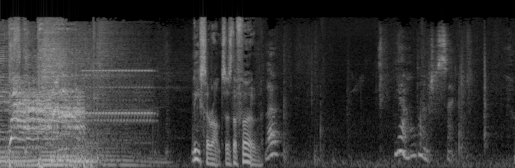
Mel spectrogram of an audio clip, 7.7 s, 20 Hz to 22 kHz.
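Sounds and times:
group giving a rebel yell: 0.1s - 1.4s
speech: 2.9s - 4.3s, 5.9s - 7.1s.

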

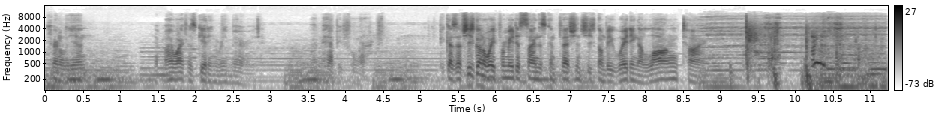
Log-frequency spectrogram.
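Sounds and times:
speech: 0.1s - 0.8s, 1.6s - 11.2s
slap across the face: 9.4s - 11.2s.

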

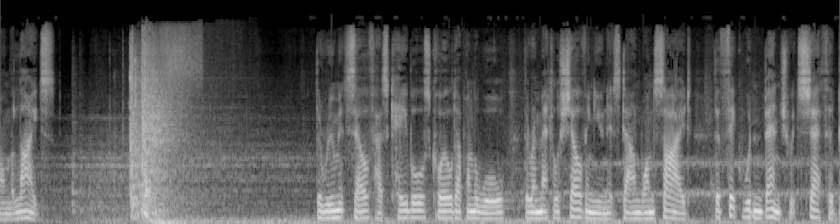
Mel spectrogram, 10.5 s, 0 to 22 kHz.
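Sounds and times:
speech: 0.0s - 0.8s, 4.0s - 10.4s
door kicked open into a grimy room: 0.9s - 2.5s.

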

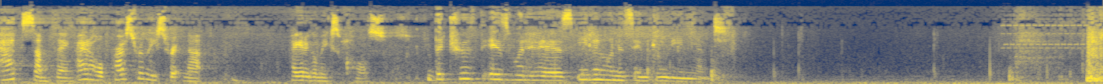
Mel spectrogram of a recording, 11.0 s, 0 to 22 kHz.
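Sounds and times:
speech: 0.1s - 7.4s
cell phone ringing with a high electronic tone: 10.0s - 11.0s.

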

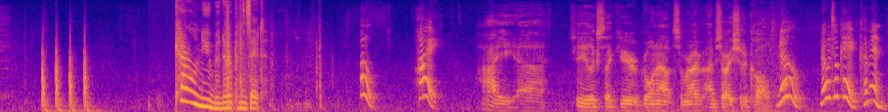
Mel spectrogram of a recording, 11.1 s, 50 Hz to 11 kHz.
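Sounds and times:
knocking on the front door of a snow-covered suburban house: 0.5s - 1.4s
speech: 2.3s - 3.4s, 6.2s - 11.1s.

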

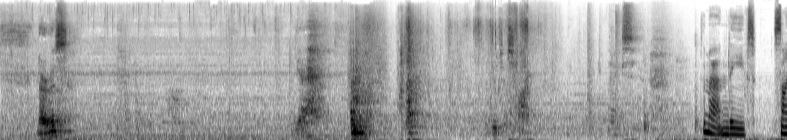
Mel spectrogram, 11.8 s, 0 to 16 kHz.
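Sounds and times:
tap water running into a sink as a man washes his hands: 0.1s - 6.6s
speech: 0.6s - 1.2s, 10.6s - 11.7s.

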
